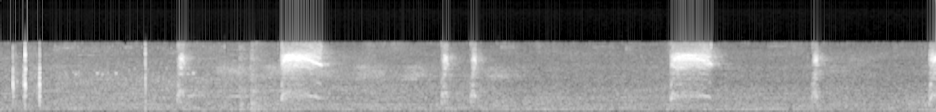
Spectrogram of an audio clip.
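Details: Squirrel in a tree outside a window calling repeatedly: two longer harsh rasping bursts several seconds apart, interspersed with brief sharp chips and clicks over faint background hiss.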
